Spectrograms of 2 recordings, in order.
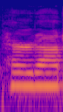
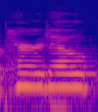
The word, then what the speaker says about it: peridot: Then we have the shade Peridot or Peridot. Both pronunciations are technically correct, but however you prefer it.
